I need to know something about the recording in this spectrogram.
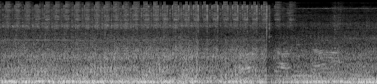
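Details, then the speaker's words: Engine after correcting a rocker arm installed backwards, which had caused hard starting and misfire: steady, even low engine note with no misses or tapping; runs clean and smooth. "All goods na siya mga master. Walang palya yung andar. Then goods na. Yan. So wala nang ingay. Wala na lahat."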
